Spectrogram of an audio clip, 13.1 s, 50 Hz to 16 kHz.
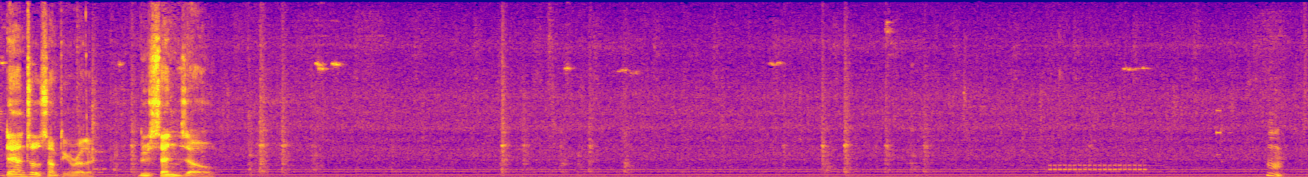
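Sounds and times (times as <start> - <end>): electrical hum: 0.0 - 13.0
telephone ringing: 10.4 - 11.6.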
